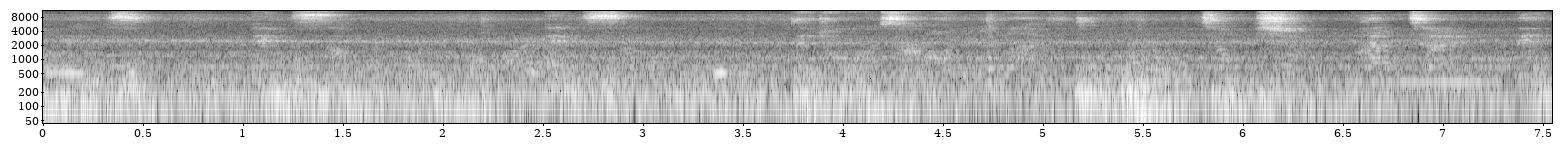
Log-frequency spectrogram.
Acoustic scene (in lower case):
subway train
